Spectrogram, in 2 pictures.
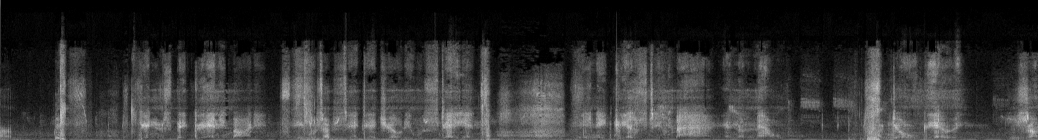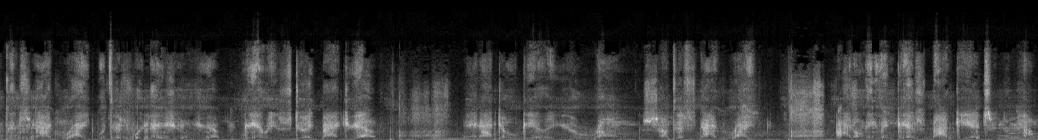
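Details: Adult man speaking through a tracheostomy tube in a documentary interview; the narrator warns listeners may have to listen closely; tracheostomy speech.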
